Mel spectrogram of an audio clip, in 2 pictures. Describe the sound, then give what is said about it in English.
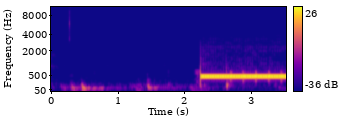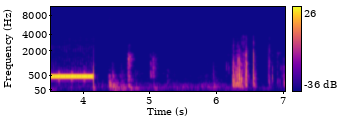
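A telephone call ringing out: one steady, unbroken electronic ring tone lasting about two seconds, framed by faint rustling and small clicks before and after. “I'm pretty sure we tried to call Samantha earlier, but we will try one last time.”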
